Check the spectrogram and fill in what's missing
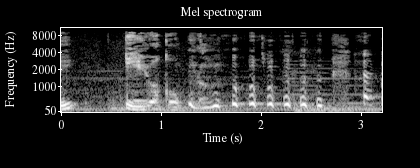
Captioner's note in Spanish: Risas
